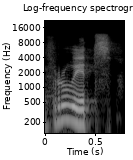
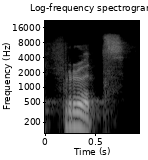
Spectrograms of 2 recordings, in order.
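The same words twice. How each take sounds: First: An extra i vowel is pronounced after the r. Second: No extra i vowel is pronounced after the r. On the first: The speaker calls it wrong. "i-nya nggak usah dibaca ya. Jadinya bukan fruits" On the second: The speaker calls it right. "tapi fruits"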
